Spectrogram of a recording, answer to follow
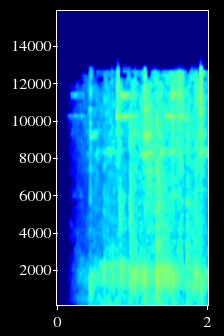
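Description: A congregation applauding, fading in about a quarter second in and then holding steady.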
